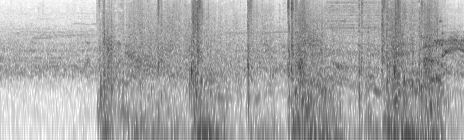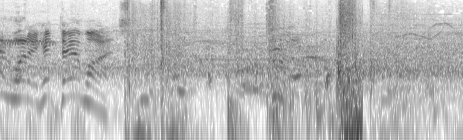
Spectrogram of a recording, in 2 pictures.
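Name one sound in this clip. Armoured players crash and thud together in heavy tackles.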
